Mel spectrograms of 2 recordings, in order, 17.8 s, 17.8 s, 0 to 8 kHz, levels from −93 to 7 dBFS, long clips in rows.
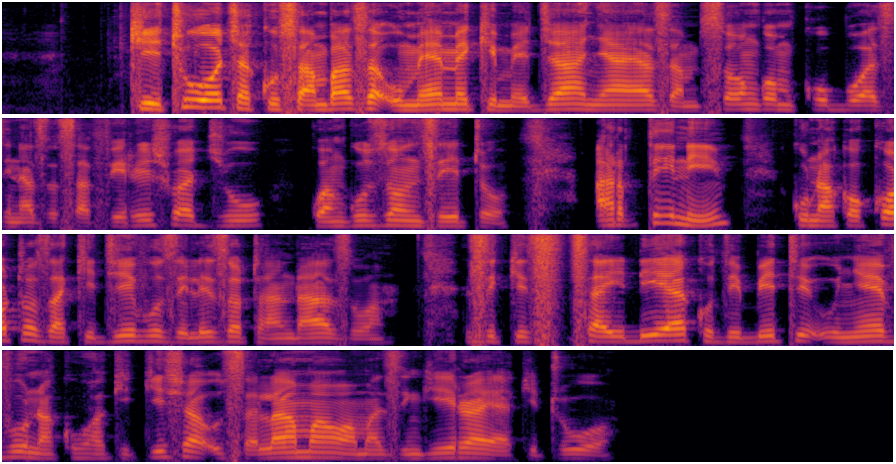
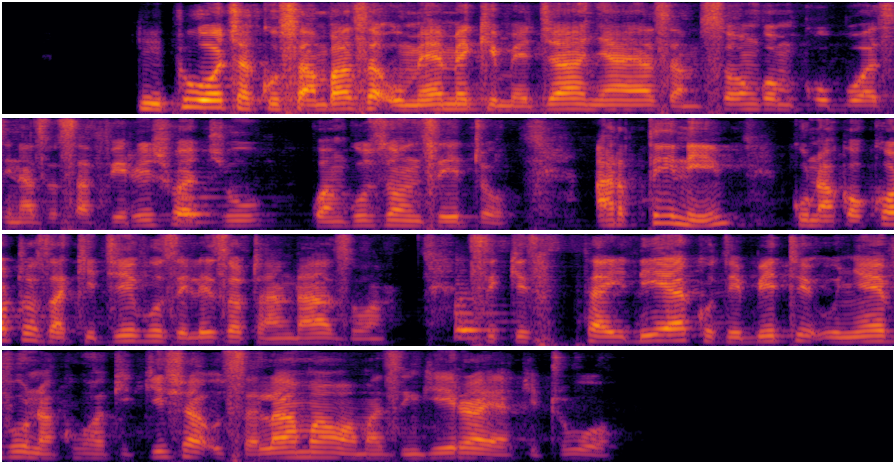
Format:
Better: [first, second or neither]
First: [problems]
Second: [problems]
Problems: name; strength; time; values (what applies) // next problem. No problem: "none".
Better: first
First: none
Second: noise reduction (neural mask model DeepFilterNet 3)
